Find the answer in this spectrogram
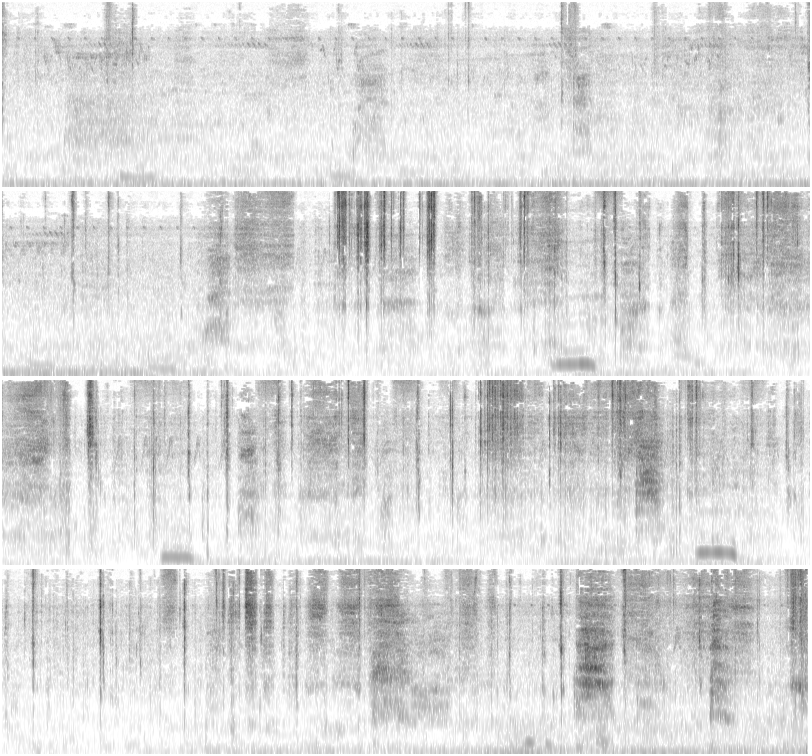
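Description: Cooked crabs being broken open by hand and eaten: sharp cracks and crunches of shell with close-up chewing, coming thick and irregular from about ten seconds in, after a stretch with only a low steady hum.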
